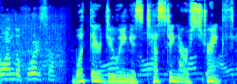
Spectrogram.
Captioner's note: through translator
